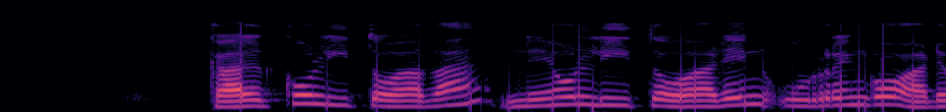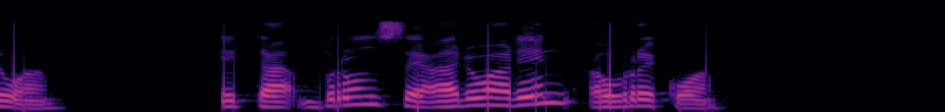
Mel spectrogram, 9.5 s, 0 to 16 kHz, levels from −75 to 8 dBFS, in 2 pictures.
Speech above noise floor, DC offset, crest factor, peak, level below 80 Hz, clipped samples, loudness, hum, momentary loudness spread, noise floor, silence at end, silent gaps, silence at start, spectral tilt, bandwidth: 51 dB; under 0.1%; 20 dB; -14 dBFS; -70 dBFS; under 0.1%; -32 LUFS; none; 10 LU; -82 dBFS; 1.15 s; 5.23-5.29 s, 5.48-5.55 s, 5.61-5.79 s; 1.05 s; -5 dB/octave; 8 kHz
